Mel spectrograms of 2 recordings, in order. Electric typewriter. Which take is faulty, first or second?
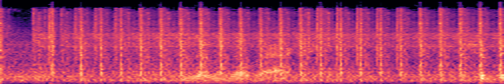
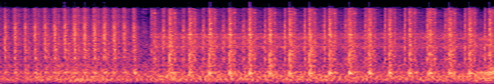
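first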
